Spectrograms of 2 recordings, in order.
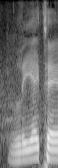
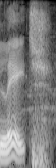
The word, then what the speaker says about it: Leite: Marcio Liete, as it's spelled in the guide. If you speak Portuguese, it would be Leite.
